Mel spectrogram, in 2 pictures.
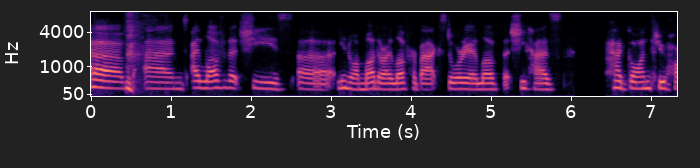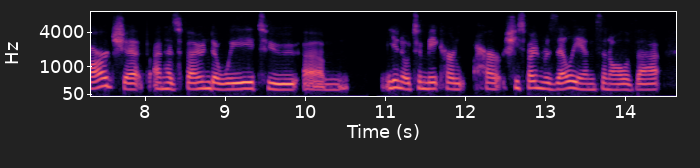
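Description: Speaking at a fairly slow pace, a woman with a Scottish accent uses a fairly low pitch and fairly even intonation. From Scotland. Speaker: voice actor. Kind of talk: interview.

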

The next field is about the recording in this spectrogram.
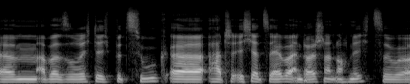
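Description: On a very clean recording with a silent background, a man talks at a moderate pace with a medium pitch and a monotone, flat intonation. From Germany, small town. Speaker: podcast host. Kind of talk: casual interview.

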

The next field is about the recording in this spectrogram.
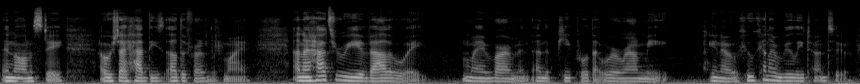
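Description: A woman's very deep, low voice with an American accent, at a very fast pace with fairly even intonation. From UK. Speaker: podcast host. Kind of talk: interview conversation. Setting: indoor venue recording.

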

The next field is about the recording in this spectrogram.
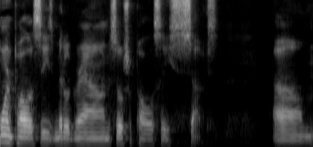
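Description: At a fairly slow pace, a man speaks with a fairly low pitch and fairly even intonation. His tone is dark and mellow. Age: 20s. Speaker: political podcast host. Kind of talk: casual solo monologue. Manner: halting, many filler words.

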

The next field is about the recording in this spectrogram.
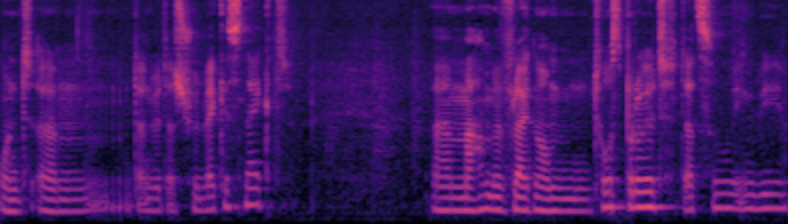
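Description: A man talks at a fairly slow pace with long, frequent pauses, his somewhat breathy voice dark and mellow in tone, at a medium pitch with fairly even intonation. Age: 30s. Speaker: podcast host. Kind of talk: casual chat.

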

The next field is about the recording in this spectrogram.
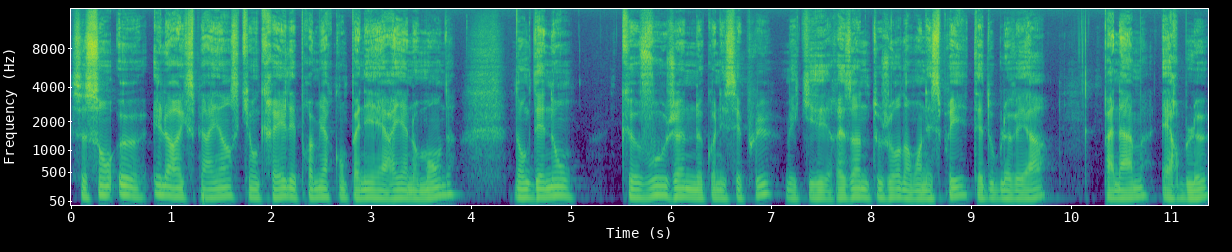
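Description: A man talks at a fairly slow pace with fairly even intonation, using an unremarkable speaking voice. His pitch is fairly low. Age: 60s. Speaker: entrepreneur and startup advisor. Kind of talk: interview.

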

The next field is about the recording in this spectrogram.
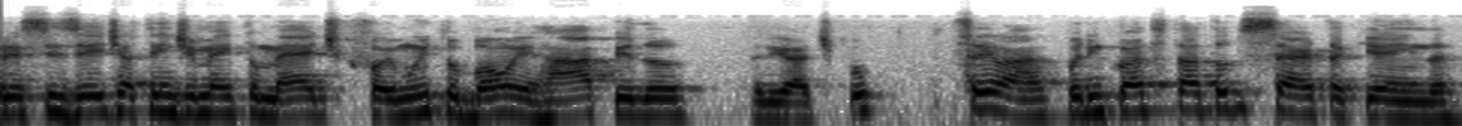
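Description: Fairly high pitch for a man, very even loudness and a fairly quick pace, with noticeable background noise. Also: fairly even intonation. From Greater São Paulo (Carapicuíba). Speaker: musician. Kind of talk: casual chat.

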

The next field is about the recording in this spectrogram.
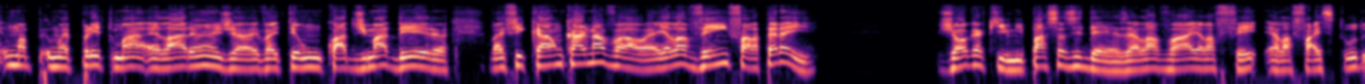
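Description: On a very clean recording with a silent background and a dry, close sound with no echo, a man speaks in an ordinary speaking voice at a fairly quick pace, his fairly high pitch showing ordinary variation. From São Paulo, Brazil. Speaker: videomaker. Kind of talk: casual chat. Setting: studio.

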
